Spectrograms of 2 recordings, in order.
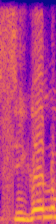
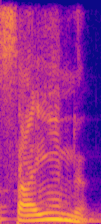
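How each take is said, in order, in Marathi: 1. 'g' उच्चारला जातो; तो 'sig-un' सारखा वाटतो. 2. 'g' मूक आहे; तो 'sine' सारखा वाटतो. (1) "जर तुम्ही सिगन म्हणसाल तर चुकलं" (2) "याला प्रोनाउन्स करतो आपण साईन"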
